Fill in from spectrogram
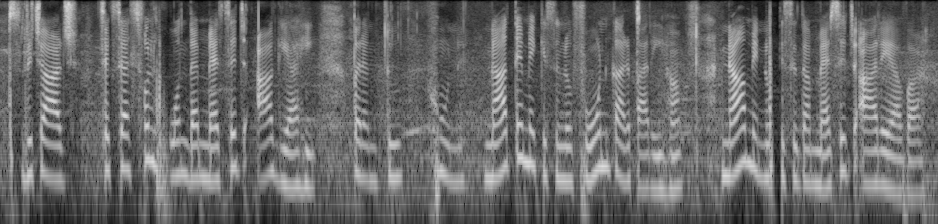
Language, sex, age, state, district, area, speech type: Punjabi, female, 18-30, Punjab, Jalandhar, urban, spontaneous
